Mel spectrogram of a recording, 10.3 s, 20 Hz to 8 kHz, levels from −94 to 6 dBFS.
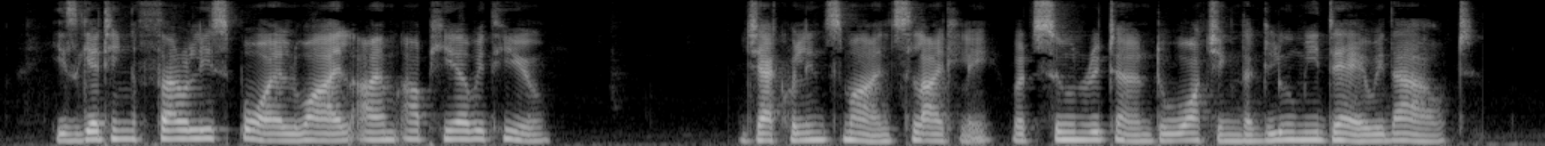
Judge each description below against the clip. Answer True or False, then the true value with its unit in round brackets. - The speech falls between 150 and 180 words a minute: False (140 wpm)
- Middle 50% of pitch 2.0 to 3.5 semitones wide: True (2.6 semitones)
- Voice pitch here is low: False (150 Hz)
